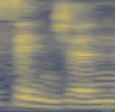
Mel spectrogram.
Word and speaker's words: St John: Is it Do you pronounce your surname St. John or Singen? Okay. So, we're pronouncing Singen.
